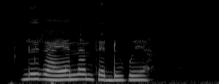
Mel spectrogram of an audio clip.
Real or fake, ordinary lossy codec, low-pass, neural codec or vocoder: real; none; none; none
